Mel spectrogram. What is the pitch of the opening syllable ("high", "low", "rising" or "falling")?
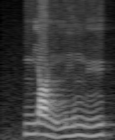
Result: falling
